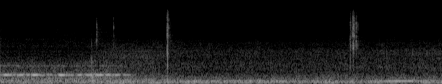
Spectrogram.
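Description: Low rumble of city street traffic with a steady mid-pitched hum that cuts off about a second in, and a few sharp clicks scattered through.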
